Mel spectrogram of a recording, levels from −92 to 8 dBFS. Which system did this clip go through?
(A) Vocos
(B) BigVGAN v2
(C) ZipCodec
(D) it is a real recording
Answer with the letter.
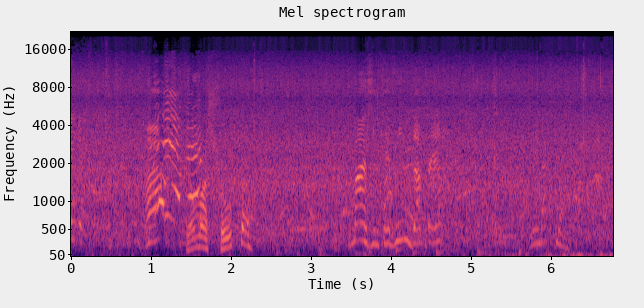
B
